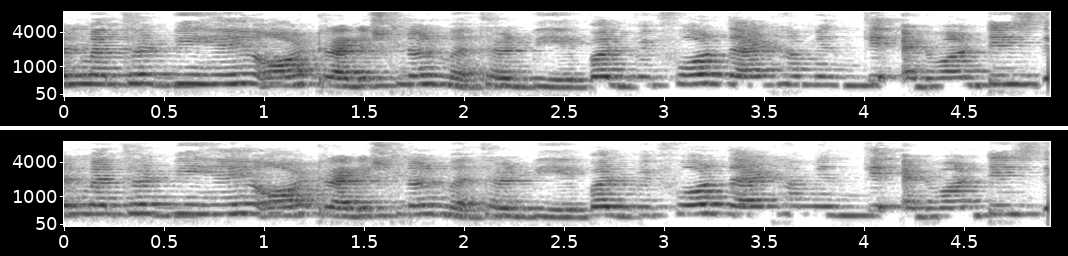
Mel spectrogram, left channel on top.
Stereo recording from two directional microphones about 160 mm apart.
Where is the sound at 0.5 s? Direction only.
30° left (ahead or behind).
